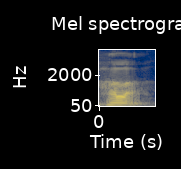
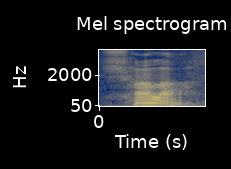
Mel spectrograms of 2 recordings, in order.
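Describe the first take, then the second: First: The word begins with an h sound. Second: The word begins with an sh sound. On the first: "হালাটা হয়ে গেছে" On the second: "আমাদের এখানে কি ছিল"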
